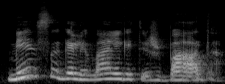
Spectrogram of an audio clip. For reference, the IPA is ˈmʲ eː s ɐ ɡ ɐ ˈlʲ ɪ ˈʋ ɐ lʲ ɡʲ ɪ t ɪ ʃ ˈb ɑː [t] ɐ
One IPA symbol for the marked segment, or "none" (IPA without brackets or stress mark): d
